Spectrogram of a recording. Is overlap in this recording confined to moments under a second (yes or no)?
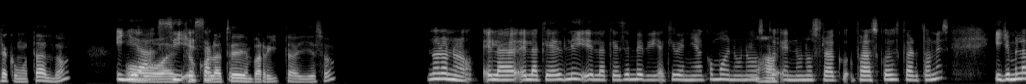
no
